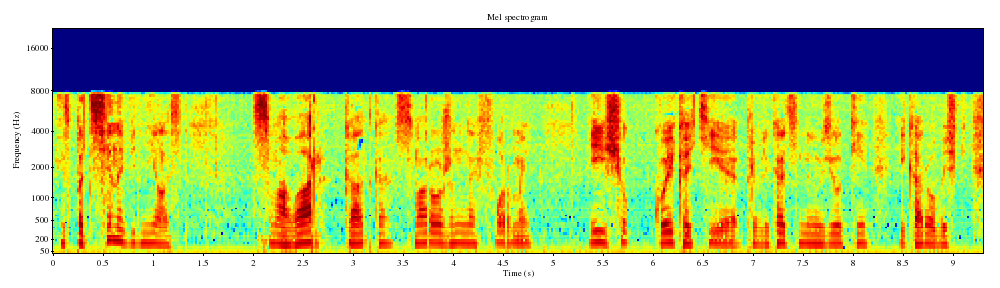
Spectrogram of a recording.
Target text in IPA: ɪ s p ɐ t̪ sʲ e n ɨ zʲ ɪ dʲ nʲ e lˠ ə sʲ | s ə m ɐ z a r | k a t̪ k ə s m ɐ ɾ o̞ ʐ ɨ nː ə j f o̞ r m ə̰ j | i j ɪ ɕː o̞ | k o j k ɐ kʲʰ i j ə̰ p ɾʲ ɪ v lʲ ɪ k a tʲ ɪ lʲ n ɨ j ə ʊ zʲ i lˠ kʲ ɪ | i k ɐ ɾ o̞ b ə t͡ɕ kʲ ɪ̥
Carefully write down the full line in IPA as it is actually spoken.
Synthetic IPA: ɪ s p ɐ t̪ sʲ e n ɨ vʲ ɪ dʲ nʲ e lˠ ə sʲ | s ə m ɐ v a r | k a t̪ k ə s m ɐ ɾ o̞ ʐ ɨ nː ə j f o̞ r m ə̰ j | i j ɪ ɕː o̞ | k o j k ɐ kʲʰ i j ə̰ p ɾʲ ɪ v lʲ ɪ k a tʲ ɪ lʲ n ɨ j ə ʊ zʲ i lˠ kʲ ɪ | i k ɐ ɾ o̞ b ə t͡ɕ kʲ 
